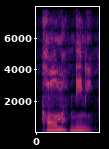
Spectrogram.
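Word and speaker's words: Colm Meaney: You said Cole Meany? – Colm Meany. – Okay. You did not say his name right, but I was like, Colm Meany.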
